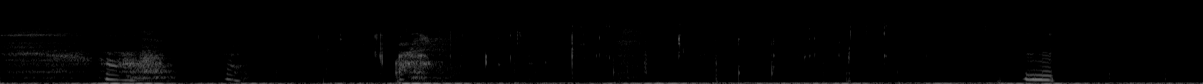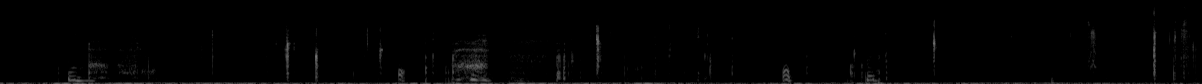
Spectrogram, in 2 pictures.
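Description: Someone eating food and chewing: faint, intermittent chewing and mouth sounds with soft breaths between them.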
